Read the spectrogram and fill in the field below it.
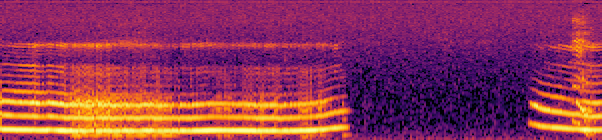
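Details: Indoor pet dog howling back at its owner's weird noises: one long steady tonal howl lasting over three seconds that rises at its end, a lower human-like tone beneath it, then silence and a second howl beginning.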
